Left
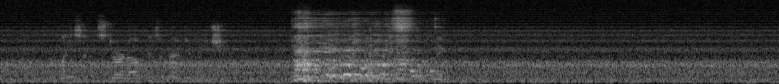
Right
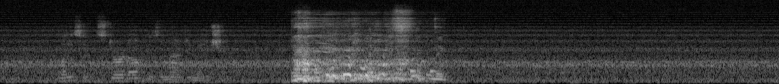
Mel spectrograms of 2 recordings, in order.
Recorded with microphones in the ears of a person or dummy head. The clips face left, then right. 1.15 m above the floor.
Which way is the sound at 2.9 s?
60° right (ahead or behind).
